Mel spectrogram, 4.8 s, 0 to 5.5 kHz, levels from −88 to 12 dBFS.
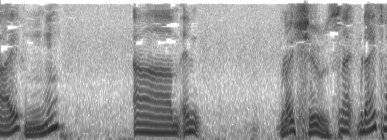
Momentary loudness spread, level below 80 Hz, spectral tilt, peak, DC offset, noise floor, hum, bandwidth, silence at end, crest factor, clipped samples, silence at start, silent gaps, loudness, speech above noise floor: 9 LU; -34 dBFS; -7.5 dB/octave; 0 dBFS; under 0.1%; -40 dBFS; none; 5.4 kHz; 0 s; 12 dB; under 0.1%; 0 s; none; -11 LUFS; 29 dB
